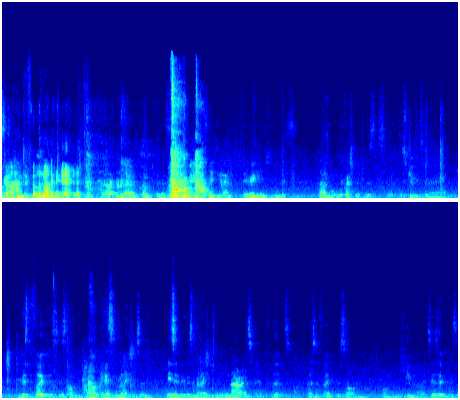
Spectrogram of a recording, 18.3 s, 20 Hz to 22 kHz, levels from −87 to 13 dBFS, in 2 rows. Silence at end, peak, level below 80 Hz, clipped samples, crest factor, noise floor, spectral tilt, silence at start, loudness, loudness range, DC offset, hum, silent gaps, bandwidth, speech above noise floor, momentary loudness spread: 0 s; -8 dBFS; -56 dBFS; under 0.1%; 26 dB; -54 dBFS; -5 dB/octave; 0 s; -31 LUFS; 18 LU; under 0.1%; none; none; 16.5 kHz; 25 dB; 25 LU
